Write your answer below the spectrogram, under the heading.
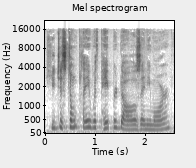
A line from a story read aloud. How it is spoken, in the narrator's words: Leslie gave a sigh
